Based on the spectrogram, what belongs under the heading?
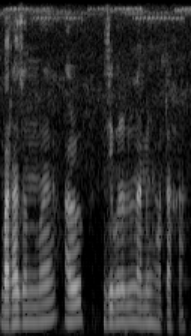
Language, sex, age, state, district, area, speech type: Assamese, male, 18-30, Assam, Lakhimpur, rural, spontaneous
